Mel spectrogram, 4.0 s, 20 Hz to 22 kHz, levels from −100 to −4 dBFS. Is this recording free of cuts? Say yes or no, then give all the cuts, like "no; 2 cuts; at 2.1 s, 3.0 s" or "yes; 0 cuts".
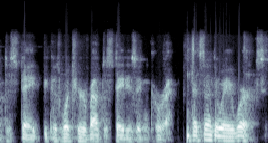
no; 1 cut; at 2.7 s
